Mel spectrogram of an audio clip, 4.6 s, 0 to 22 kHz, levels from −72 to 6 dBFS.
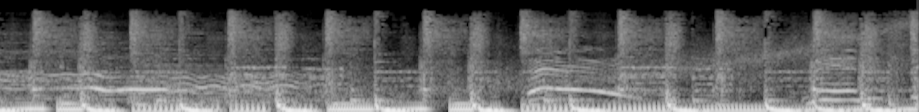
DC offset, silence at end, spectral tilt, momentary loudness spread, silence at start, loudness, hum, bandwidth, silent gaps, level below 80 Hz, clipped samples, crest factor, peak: under 0.1%; 0 s; -5 dB/octave; 2 LU; 0 s; -12 LUFS; none; 15.5 kHz; none; -12 dBFS; under 0.1%; 10 dB; 0 dBFS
